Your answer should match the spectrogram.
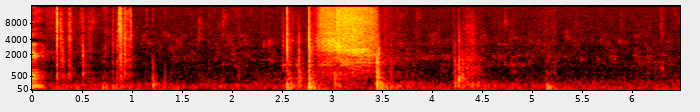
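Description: Scattered clicks and knocks as the lid of a resin rock hide in a reptile enclosure is handled and lifted off. About three seconds in there is a brief, loud, hiss-like rush of noise.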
